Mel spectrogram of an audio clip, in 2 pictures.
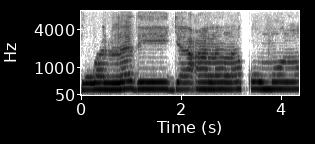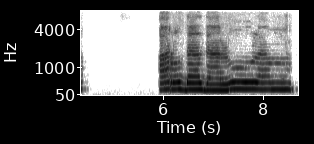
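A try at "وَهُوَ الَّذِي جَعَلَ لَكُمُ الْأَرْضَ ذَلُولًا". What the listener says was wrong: Bukan arda, ardo. Ardo. Ardo, Bu.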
